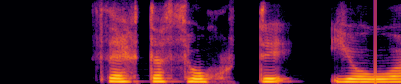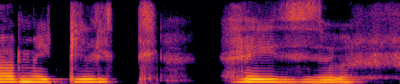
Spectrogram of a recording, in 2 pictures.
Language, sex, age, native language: Icelandic, female, 8, Polish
